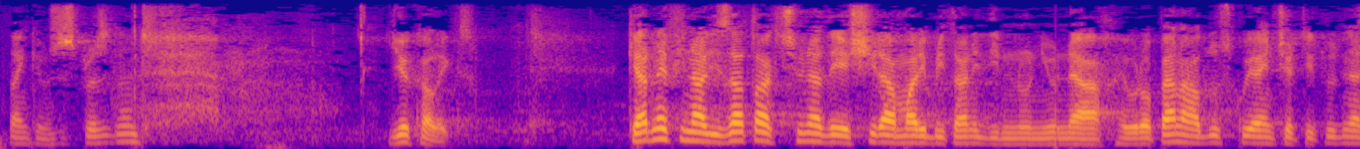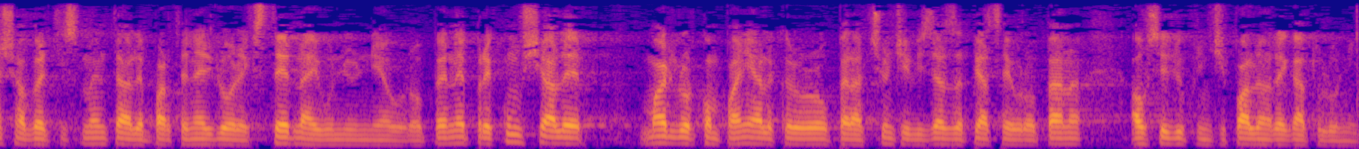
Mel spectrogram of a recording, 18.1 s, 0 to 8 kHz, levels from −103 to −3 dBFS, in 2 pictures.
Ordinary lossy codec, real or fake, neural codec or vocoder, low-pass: none; real; none; 7.2 kHz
